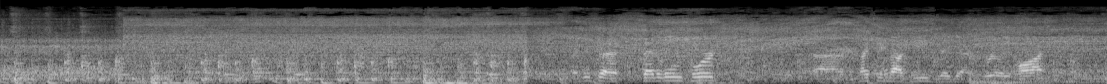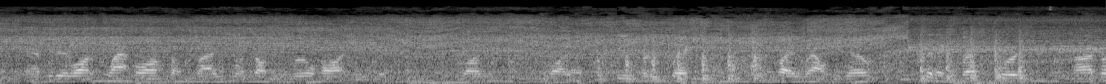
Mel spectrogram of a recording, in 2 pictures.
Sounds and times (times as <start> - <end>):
Music: 0.0 - 22.1
Speech: 5.7 - 7.2, 8.1 - 10.6, 11.3 - 15.0, 15.6 - 22.1.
